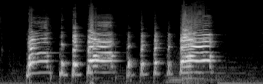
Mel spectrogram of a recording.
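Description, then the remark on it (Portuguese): A startled chicken clucks loudly, a quick run of sharp, agitated clucks ending in one longer, drawn-out squawk, with no talking. “Nesse momento, a galinha se assustou e cacarejou bem alto.”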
